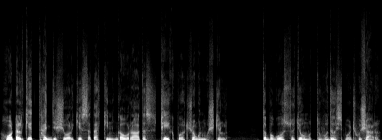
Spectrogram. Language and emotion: Kashmiri, sad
